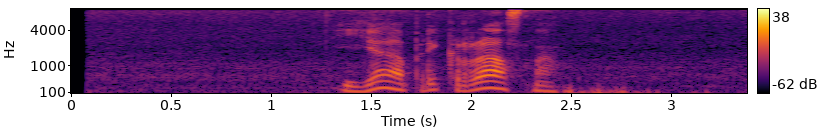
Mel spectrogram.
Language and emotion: Russian, positive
